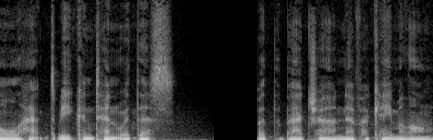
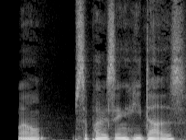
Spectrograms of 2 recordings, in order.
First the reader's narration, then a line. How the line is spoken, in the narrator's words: said the mole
